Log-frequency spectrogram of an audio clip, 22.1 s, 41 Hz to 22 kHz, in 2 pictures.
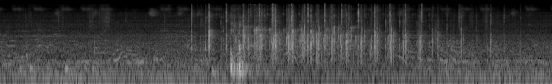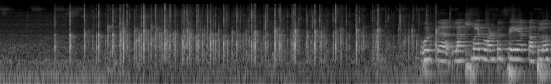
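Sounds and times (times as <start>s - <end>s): audience clapping: 3.8s - 10.6s, 12.1s - 20.3s.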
